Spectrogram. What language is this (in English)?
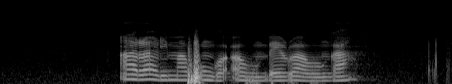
Venda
